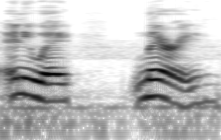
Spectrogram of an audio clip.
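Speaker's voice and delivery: usual speaking voice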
